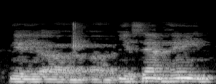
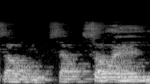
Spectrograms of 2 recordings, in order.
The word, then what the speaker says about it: Samhain: I knew it was Samhain is what it's pronounced right now. Back then it was Soin.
